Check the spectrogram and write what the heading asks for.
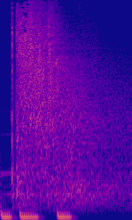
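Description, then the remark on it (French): A loud gunshot cracks out, followed by a heavy low boom and a second rumble, then a long echoing tail that fades away. No one speaks. “Mais cette fois, il parle d'une dispute entre les parents et d'un coup de feu.”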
